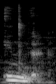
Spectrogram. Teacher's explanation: यहाँ बलाघात ई पर है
